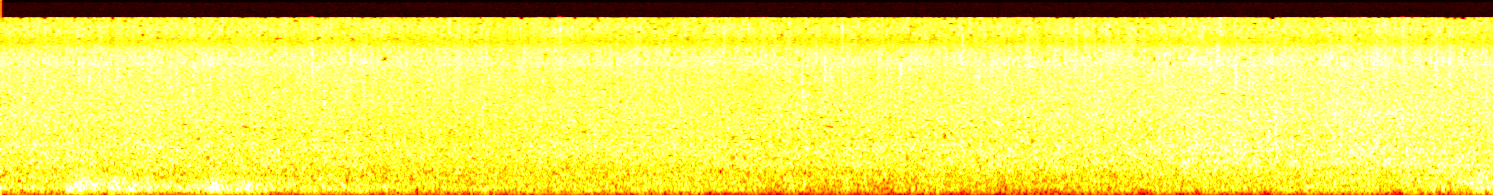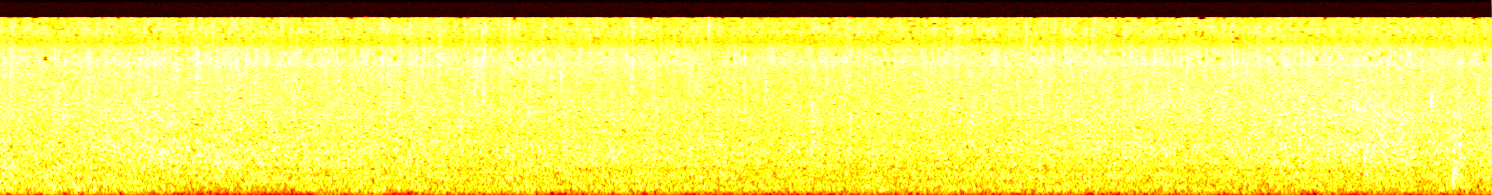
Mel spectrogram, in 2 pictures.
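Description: Heavy rain pouring down steadily, a dense, even hiss of drops. There is a brief low rumble in the first couple of seconds.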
